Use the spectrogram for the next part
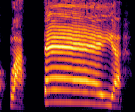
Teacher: Olha a sílaba tônica é o tei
